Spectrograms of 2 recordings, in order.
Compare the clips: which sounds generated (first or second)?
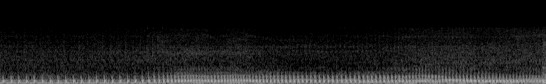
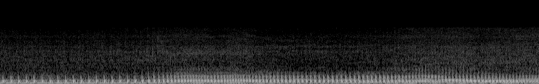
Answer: second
